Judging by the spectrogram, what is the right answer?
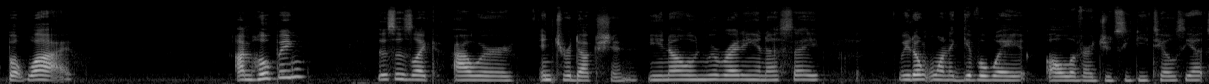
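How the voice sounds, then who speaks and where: Woman, livestream host, mid-range voice, casual reaction commentary, thinks aloud, circles back through sentences. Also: mid-range voice.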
